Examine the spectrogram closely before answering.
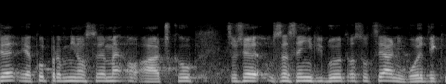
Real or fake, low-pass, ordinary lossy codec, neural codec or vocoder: fake; 7.2 kHz; Opus, 24 kbps; codec, 24 kHz, 0.9 kbps, WavTokenizer, medium speech release version 2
